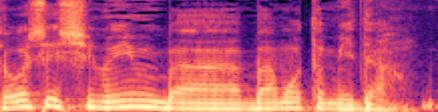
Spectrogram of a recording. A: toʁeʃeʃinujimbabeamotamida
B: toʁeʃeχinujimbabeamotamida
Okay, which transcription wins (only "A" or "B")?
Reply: A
